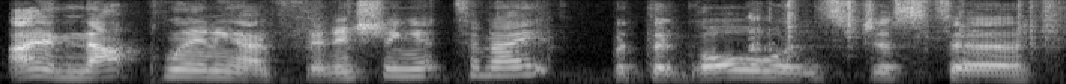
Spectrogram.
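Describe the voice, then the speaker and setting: This middle-aged livestream host has a high, expressive voice with a fairly bright tone, talking fairly quickly over slight background noise. Joking and teasing, he keeps up casual conversation while assembling model kits at his workbench during a group video call.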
